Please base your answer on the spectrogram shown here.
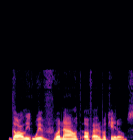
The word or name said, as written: Darling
